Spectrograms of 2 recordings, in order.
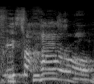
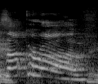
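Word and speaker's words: Issacharoff: writer of Fauda, Avi, I'm going to say Izakharov, because that's how we say in the States, but it's Izakharov. How do you say it? Almost, almost. How do we say it in Hebrew? Izakharov.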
